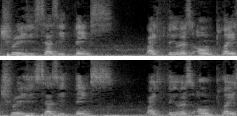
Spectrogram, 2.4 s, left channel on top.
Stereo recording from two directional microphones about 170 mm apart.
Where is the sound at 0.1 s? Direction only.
15° left (ahead or behind).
